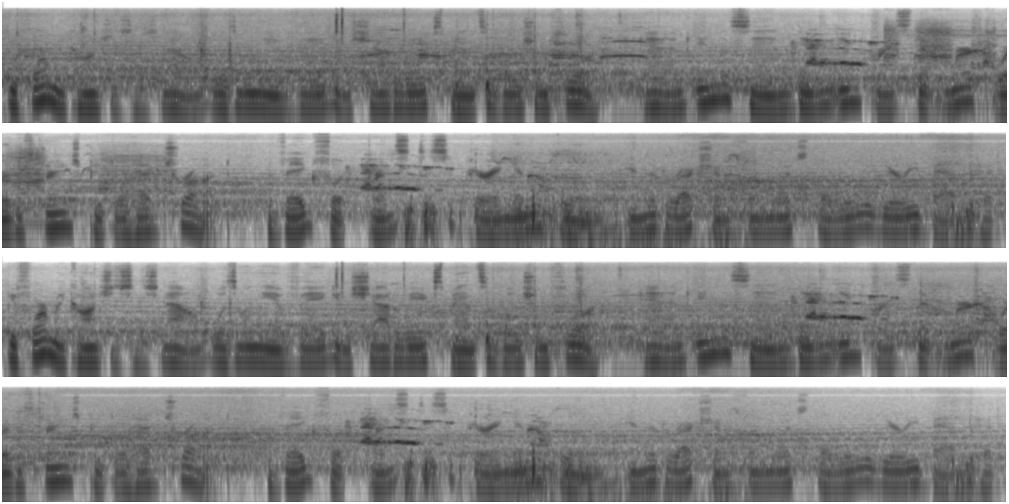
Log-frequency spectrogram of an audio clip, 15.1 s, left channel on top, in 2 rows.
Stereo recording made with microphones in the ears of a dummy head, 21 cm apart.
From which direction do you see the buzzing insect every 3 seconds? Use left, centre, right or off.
left, centre, right, right, left.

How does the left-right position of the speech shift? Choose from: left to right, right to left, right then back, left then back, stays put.
right to left.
